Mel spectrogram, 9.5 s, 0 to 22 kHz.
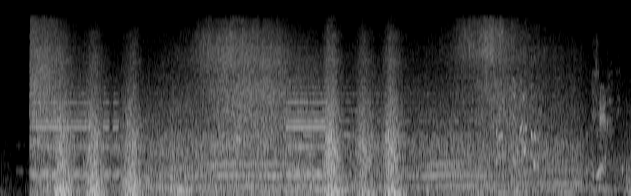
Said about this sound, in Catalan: De la mateixa versió d'aquest 2005, n'escoltam ara l'escena en què fugen eh, amb, amb el vehicle, no? Sí. Eh, és igual que la novel·la, però allà eh, no hi ha cotxes. No, en carros i... i eh, anaven en carros, però aquí fugen amb un cotxe.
